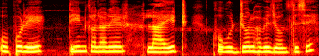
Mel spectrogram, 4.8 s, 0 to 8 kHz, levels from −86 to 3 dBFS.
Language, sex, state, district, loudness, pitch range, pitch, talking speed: Bengali, female, West Bengal, Alipurduar, -12 LUFS, 225-255 Hz, 240 Hz, 100 wpm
